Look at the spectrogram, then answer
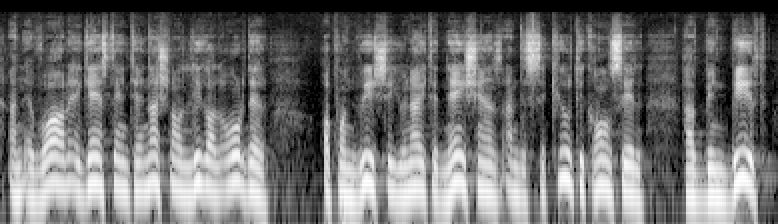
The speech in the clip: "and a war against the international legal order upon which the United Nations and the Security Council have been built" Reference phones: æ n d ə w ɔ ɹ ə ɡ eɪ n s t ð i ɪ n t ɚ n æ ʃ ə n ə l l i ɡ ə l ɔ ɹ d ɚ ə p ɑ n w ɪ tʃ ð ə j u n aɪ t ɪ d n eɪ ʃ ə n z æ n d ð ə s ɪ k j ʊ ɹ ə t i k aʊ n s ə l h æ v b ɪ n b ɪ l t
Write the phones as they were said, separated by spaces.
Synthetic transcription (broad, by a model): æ n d ə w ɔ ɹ ə ɡ eɪ n s t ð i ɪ n t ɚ n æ ʃ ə n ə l l i ɡ ə l ɔ ɹ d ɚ ə p ɑ n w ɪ tʃ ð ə j u n aɪ t ɪ d n eɪ ʃ ə n z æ n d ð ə s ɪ k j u ɹ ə t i k aʊ n s ə l h æ v b ɪ n b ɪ l t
